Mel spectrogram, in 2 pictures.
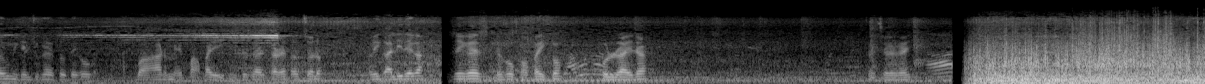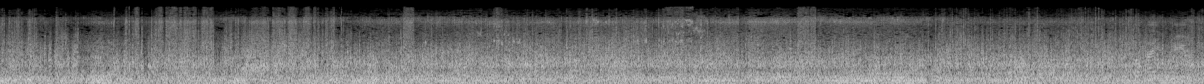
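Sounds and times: road noise: 0.0s - 24.0s
wind buffeting microphone: 9.6s - 24.0s
motorcycle engine: 10.4s - 24.0s.

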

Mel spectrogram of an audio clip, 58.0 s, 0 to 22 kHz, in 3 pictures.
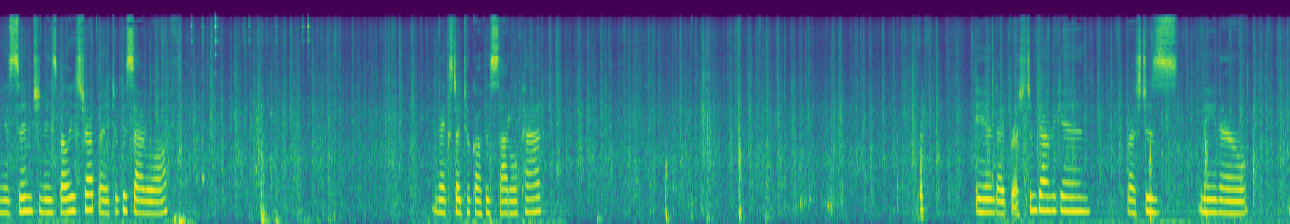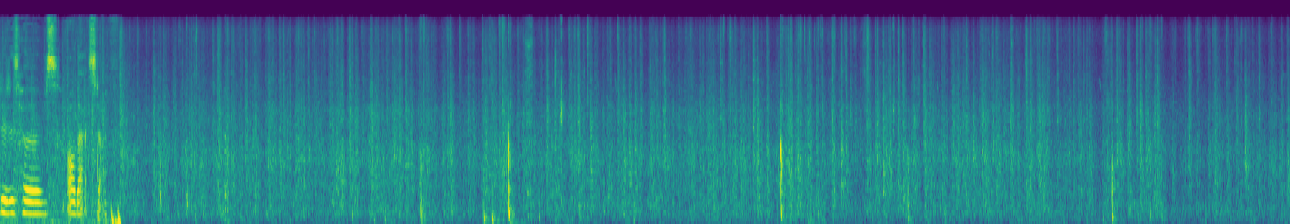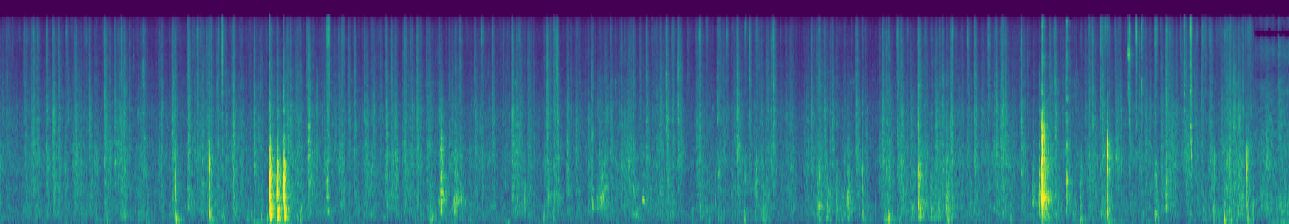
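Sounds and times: horse hooves on concrete: 0.0s - 23.7s, 24.4s - 29.1s, 40.2s - 58.0s.

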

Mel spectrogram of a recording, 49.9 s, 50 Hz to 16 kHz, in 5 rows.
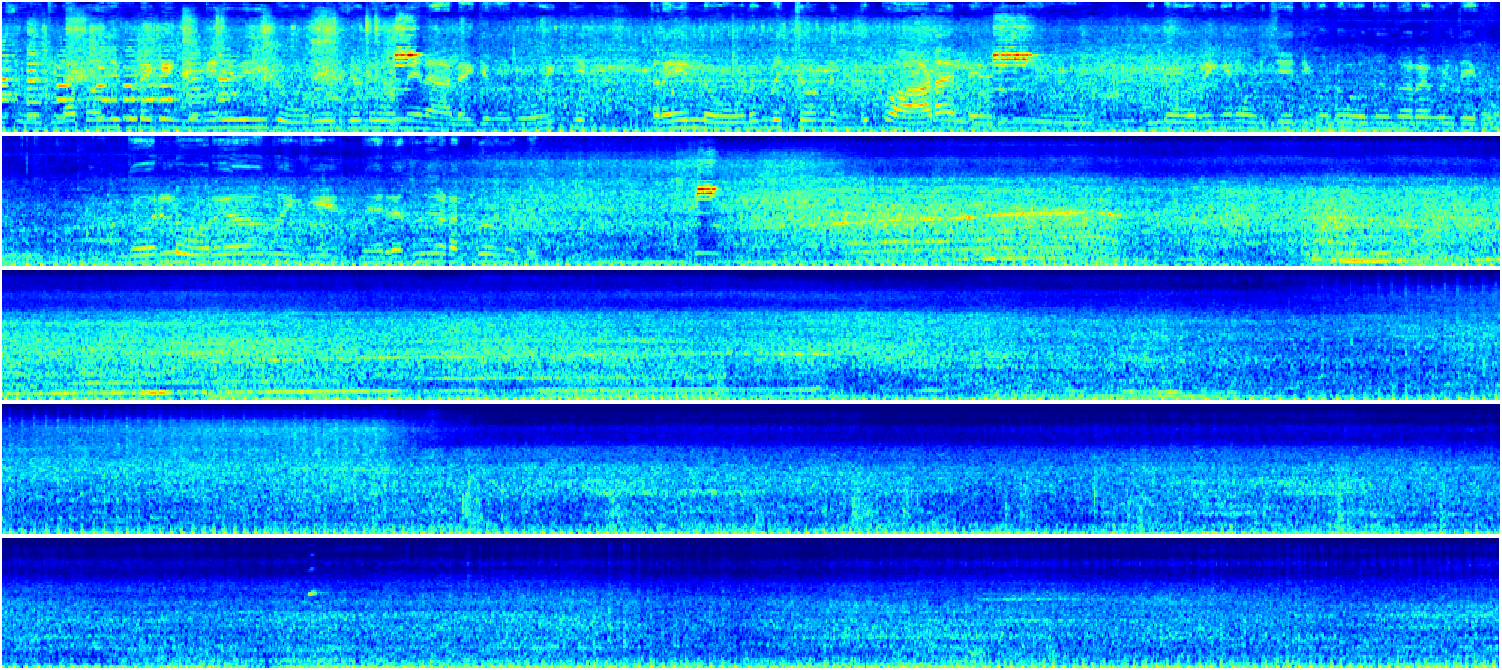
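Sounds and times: motorcycle engine running: 9.8s - 15.8s, 26.7s - 36.8s.

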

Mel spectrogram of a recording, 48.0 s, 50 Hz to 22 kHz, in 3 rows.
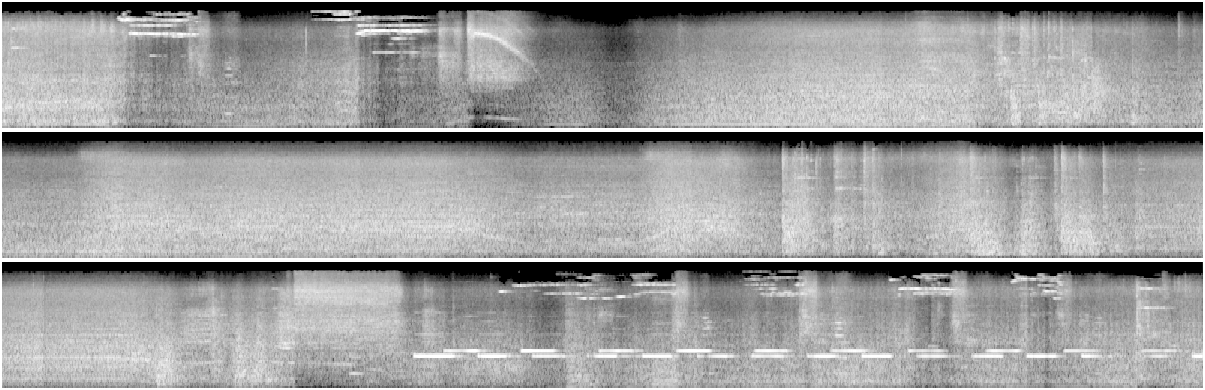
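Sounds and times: garbage truck engine running hard: 7.3s - 48.0s
metal clanks and bangs: 13.0s - 15.2s, 28.8s - 31.3s.

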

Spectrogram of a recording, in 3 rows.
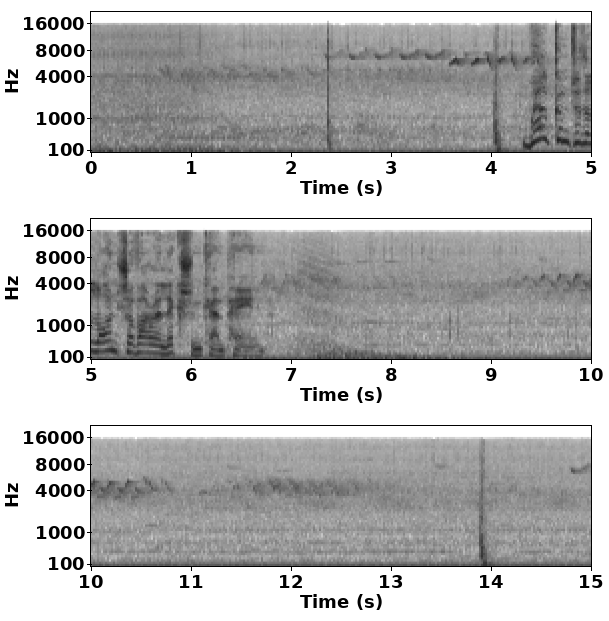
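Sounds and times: low steady rumble: 0.0s - 5.0s, 6.1s - 15.0s
birds chirping: 0.0s - 15.0s
car door shutting: 2.3s - 2.7s, 4.0s - 4.4s, 13.8s - 14.2s.

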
